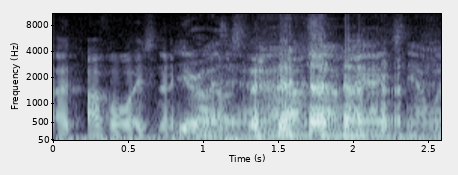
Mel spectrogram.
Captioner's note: both laughing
